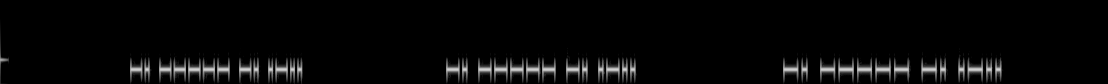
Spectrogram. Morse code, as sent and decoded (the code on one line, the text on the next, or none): -. ----- -. .-.. / -. ----- -. .-.. / -. ----- -. .-..
N0NL N0NL N0NL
